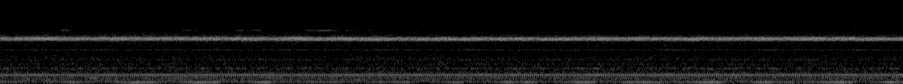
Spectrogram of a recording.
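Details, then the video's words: Crickets at night keep up a continuous shrill trill, with a few brief higher chirps breaking through, all layered over a steady low refrigerator hum. "Crickets & Refrigerator Humming Sound"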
